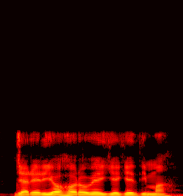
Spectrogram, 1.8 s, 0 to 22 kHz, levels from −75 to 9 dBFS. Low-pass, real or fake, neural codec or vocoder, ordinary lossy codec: 7.2 kHz; real; none; none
